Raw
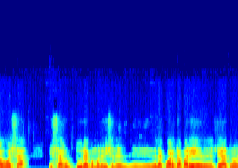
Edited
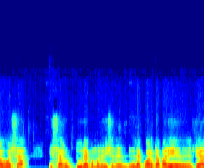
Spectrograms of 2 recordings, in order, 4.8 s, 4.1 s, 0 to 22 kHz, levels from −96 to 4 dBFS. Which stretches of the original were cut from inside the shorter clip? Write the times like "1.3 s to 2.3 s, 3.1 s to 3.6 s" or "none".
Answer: 2.6 s to 3.0 s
